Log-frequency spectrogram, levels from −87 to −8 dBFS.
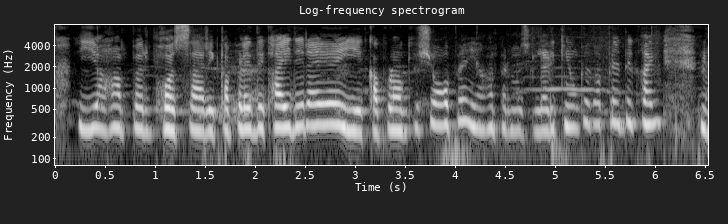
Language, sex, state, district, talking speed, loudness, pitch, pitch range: Hindi, female, Uttar Pradesh, Budaun, 200 wpm, -24 LUFS, 270 Hz, 250-300 Hz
